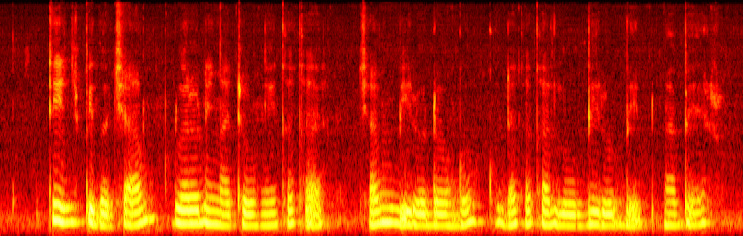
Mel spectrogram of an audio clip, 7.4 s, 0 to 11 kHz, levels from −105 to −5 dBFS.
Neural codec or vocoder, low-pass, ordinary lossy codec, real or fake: vocoder, 22.05 kHz, 80 mel bands, HiFi-GAN; none; none; fake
